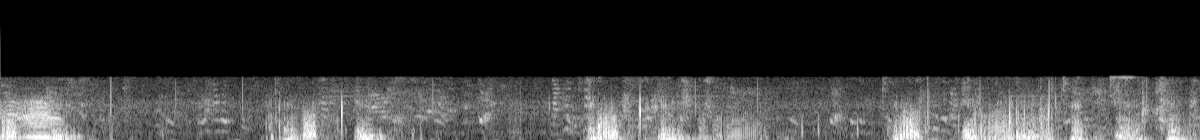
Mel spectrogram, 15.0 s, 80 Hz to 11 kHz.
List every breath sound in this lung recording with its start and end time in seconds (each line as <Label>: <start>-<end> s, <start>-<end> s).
Inhalation: 7.29-7.85 s
Exhalation: 8.18-8.71 s
Wheeze: 0.00-1.09 s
